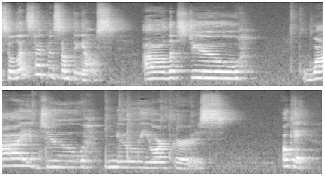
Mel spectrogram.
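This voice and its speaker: A woman's voice: high voice, pushed and bright, echoey room, far from the mic. A woman from New York with a New York accent, chatting frankly to camera in a casual vlog, full of "like". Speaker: vlogger.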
